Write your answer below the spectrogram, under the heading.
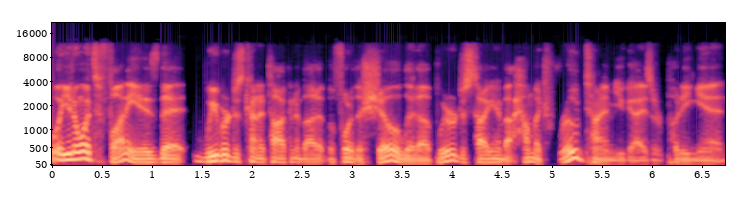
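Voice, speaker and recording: A man rushes along at a very fast pace with hardly any pauses and lively intonation. The background is quiet. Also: fairly low pitch for a man. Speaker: podcast co-host, business owner. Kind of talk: casual chat.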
